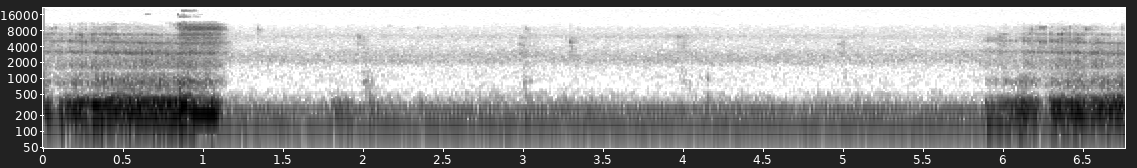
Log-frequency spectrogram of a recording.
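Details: Corgi puppy snoring: a loud, rasping, low snore lasts about a second at the start, then a quiet steady low hum, and another rough snore begins near the end.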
